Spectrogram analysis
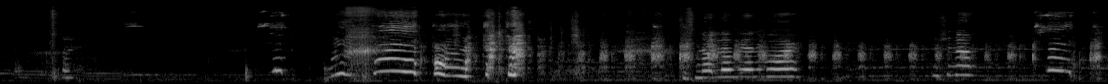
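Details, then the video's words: Jasper the dog crying because Sky won't come out from under the bed: high, tonal whines that bend up and down in arcs, coming in uneven bursts after a quiet start, mixed with people talking nearby. "Jasper crying"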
